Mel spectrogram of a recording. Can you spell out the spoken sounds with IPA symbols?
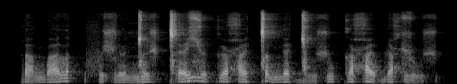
ɾ a˧˩˧ ŋʷ a˧˥ l | f ə˧˩˧ ʃ l ø˩˧˩ ŋ͡ǀ ø˧˥ ʃ ǀʰ ɛ˧˥ ʑ ø˥˩ k ø˥˧ ħ ɛ˧˥ ǀ ə˥˩ ŋ ɛ˥˧ ɡ͡ǀ u˧˩˧ ʃ u˥˧ k ə˥˧ ħ ɛ˥˩ b e˥˧ ħ ʐ u˧˩˧ ʃ

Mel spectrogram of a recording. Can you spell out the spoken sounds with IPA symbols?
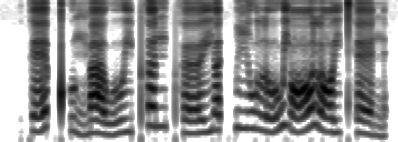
k ɛː˨˥ p̚ kʷʰ ɪ˨˩ ŋ m aː˨˩ w uː˨ j pʰ ɐ˥ n pʰ œː˨˧ j ɐ˧ t̚ p iː˧ w l o˨˥ w j ɔː˨˥ l ɔː˨ j t̪ʰ ɛː˨˩ n

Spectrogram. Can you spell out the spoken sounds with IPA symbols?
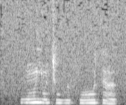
β ũ j ũ tʰ u β ʏ f oː t ɐ̃

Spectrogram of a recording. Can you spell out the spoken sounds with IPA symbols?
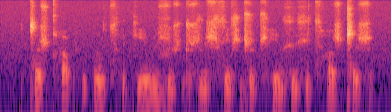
ǀ œ ʂ qʰ œ pʰ ʉ p ɤ w t͡sʰ ə kʲ e w ʉ ʑ ʉ ʂ d œ ʂ lʲ e ʂ s e s ɖ͡ʐ œ ʈ͡ʂʰ e w xʲ o xʲ ə t͡sʰ ɑ ʂ ǁ ə ʂ

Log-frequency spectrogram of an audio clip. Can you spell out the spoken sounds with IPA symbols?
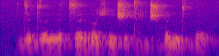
d ə d ʊ ə̯ n ə t͡s ə r ɔ ç n d͡ʒ i t ɛ̤ d͡ʒ ɔ̤ ə̯ n d o̤ ə̯

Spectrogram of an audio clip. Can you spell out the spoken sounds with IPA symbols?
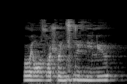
o j o zˤ u ʃ ũ dʲ u d ũ nʲ u lʲ ɯ

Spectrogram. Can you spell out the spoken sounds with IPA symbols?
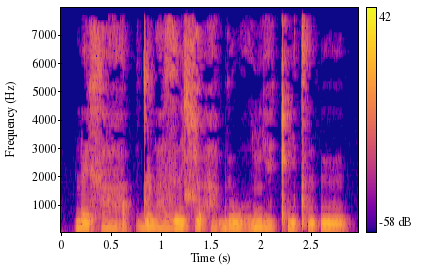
ɳ e x a̤ | d ɵ ɳ a̤ z ɨ ɕ ɵ h a̤ b ʉ w o̤ ɲ e̤ kʼ i tʼ ɨ ʔ ʉ

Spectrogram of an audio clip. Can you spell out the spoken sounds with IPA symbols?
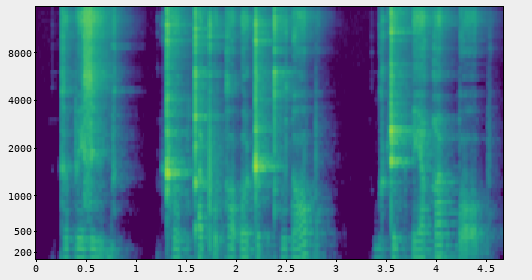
k ə p e z ɨ b | ʈʰ o p qʼ ɨ pʼ o̰ k ɔ ʔ o ʈ ɵ p kʷʰ ɨ ɗ ɔ p | ɡʷ ə ʈ ɨ p ʔ e qʷ e b ɓ ɔ̰ b

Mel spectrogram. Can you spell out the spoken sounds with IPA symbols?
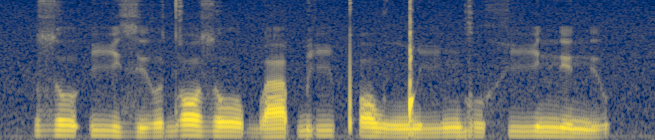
z ʊː˧ ʔ iː˧˩ zʲ ʊː˩˧ d ɔ˥˧ z oː˧˩ b a˩˧ ɓ iː˥ pʼ ɔ˧˩ w ŋ͡ǃ iː˩˧ ŋ ɡ u˧˩ x iː˥ nʲ æ˧˩ nʲ u˧

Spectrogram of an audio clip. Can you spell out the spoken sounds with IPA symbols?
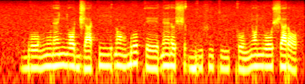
ɡ͡b oː˨ ŋ ũ˧ ɾ ɛ̃˦ ɲ ɔ˧ d͡ʒ a˨ k iː˧ ɗ ɔ̃˧ ɡ͡b o˦ k eː˨ ɗ ɛ̃˦ ɾ ə˧ ʃ ə˧ ɡ͡b i˨˦ f i˧ k iː˨ k o˨ ɲ ɔ̃˦ ɲ oː˦ ʃ a˦ ɾ ɔ˨

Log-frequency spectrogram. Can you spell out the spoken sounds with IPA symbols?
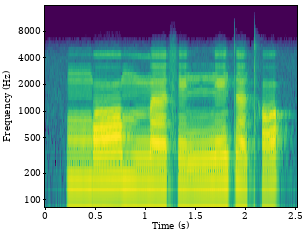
mː ɔː mː ã s ẽ nː ẽ t ã t̪ʰ ɔ

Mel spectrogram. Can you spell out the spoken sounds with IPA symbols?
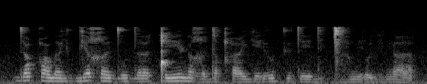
d̪ œ q o w ɐ j o̤ ɡ e χ əː d̪ o d̪ ɐː ǃ eː ɳ ɐ ʁ ɪ d ɪ qʰ eː j e ɾʲ o kʲ o t̪ eː d̪ e ǀ a̤ w ɪ ɾ o lʲ a̤ ŋ a

